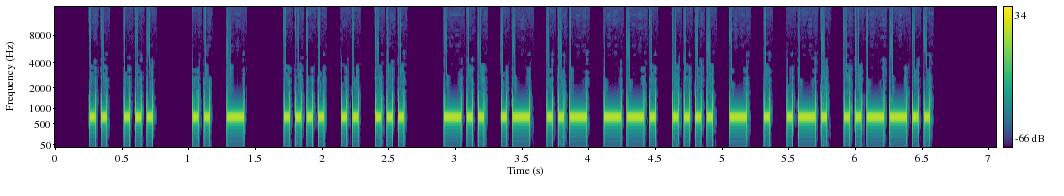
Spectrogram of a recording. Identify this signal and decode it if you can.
Morse code, heard as a keyed tone, about 28 wpm, 700 Hz. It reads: IS IT HIS DAUGHTER?
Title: Sentences from Top 1500 Words 28wpm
